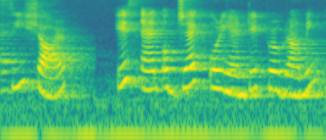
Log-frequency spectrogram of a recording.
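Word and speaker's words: C#: Long question start होगा, सी hash pronounced as सी sharp is an object oriented programming language based on सी plus plus.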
